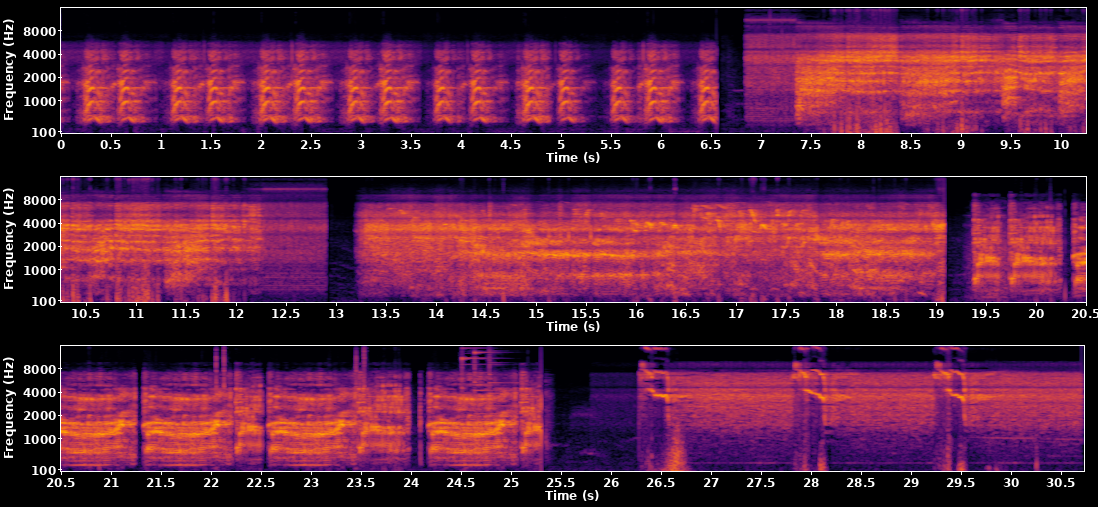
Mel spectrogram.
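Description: A string of separate animal sound clips cut one after another. First, for about six seconds, a puppy barks in short high yaps at about two a second. It is followed by longer, denser animal noises and then another run of evenly spaced calls.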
